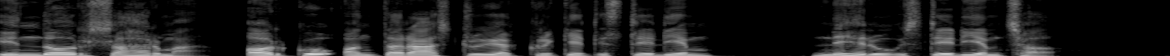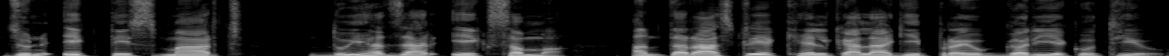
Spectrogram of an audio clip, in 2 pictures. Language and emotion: Nepali, neutral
